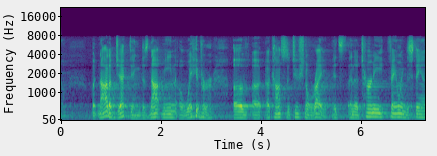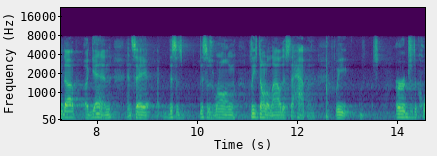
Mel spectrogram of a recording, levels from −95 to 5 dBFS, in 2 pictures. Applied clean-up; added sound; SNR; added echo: none; none; none; none.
